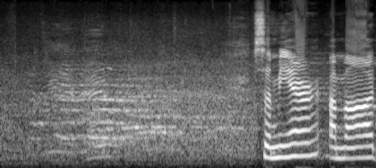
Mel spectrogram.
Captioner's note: audience cheering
